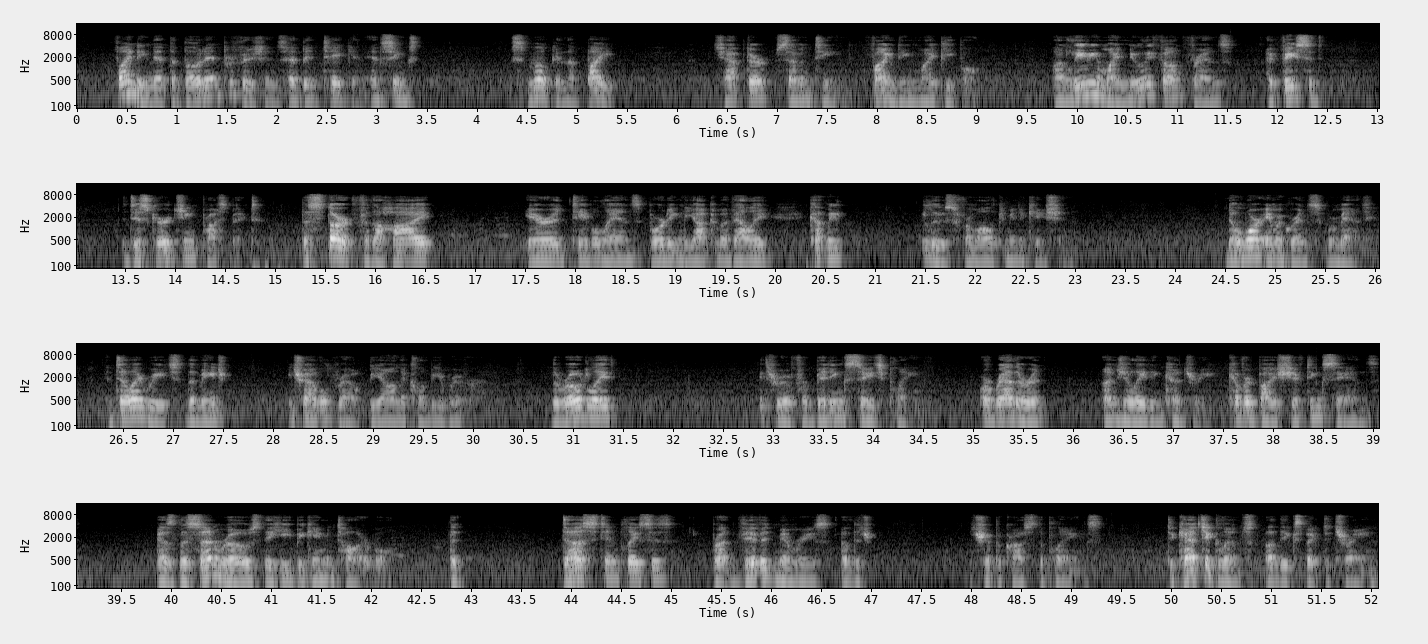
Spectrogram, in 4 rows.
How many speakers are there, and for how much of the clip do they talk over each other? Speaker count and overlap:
one, no overlap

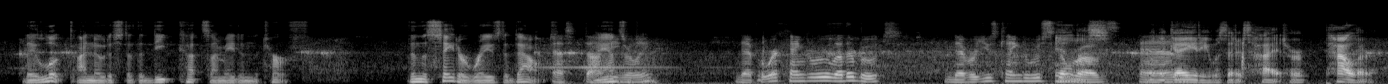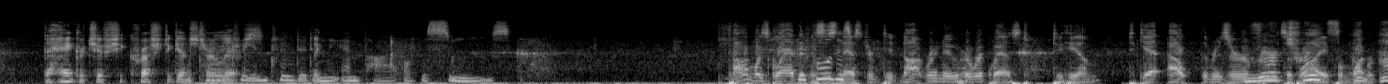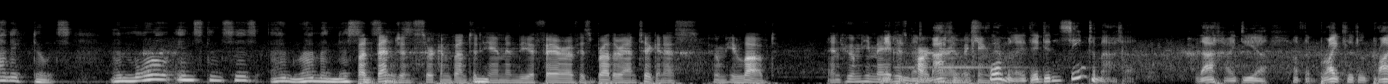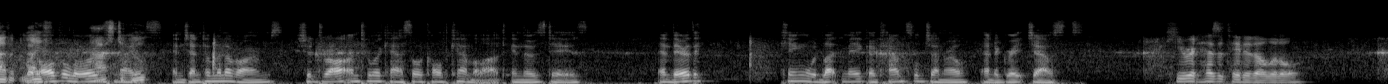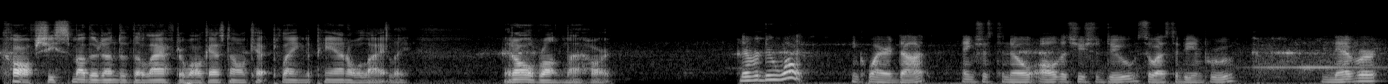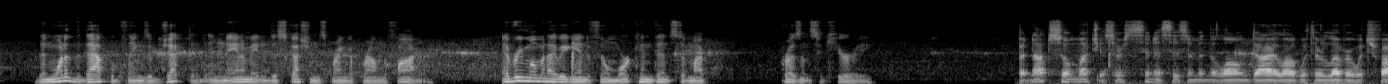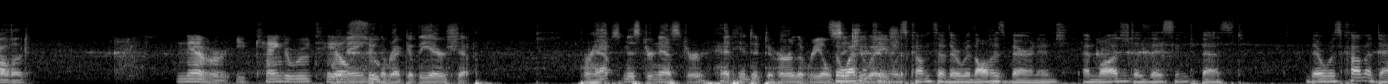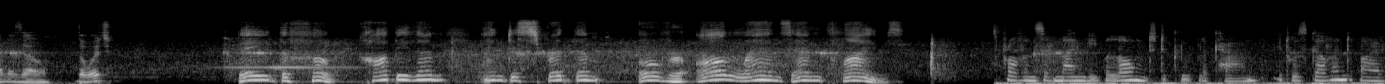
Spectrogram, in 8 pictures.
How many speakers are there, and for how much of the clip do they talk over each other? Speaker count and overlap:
nine, about 11%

